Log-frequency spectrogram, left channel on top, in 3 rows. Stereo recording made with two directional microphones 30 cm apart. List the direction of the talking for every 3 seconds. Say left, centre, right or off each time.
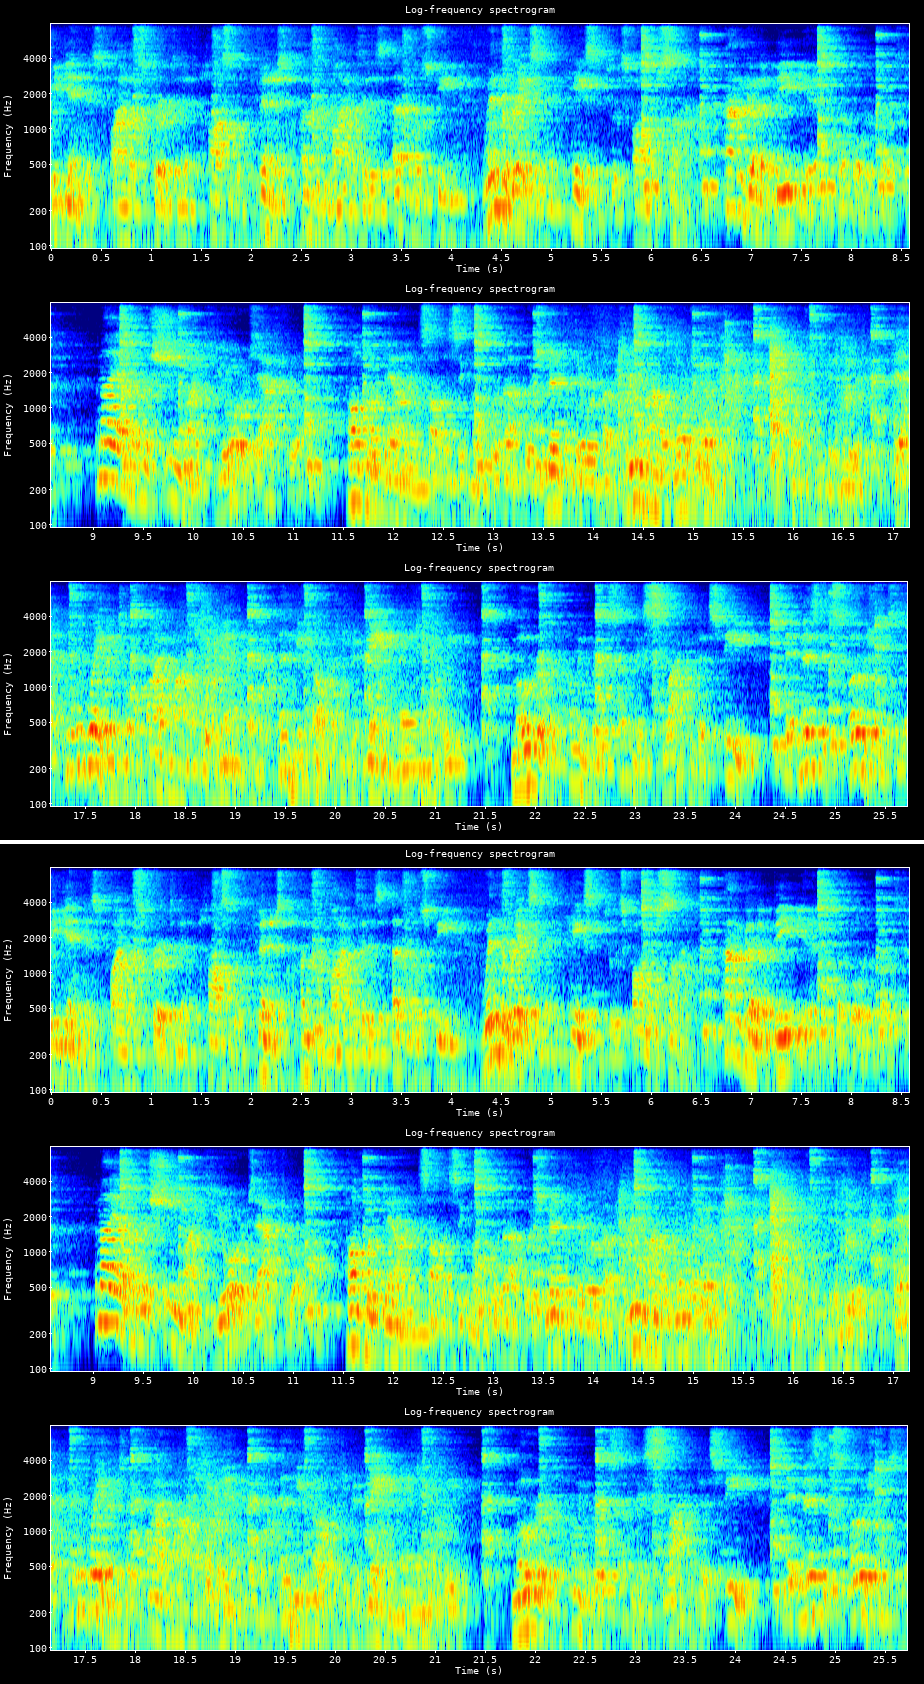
right, right, right, right, centre, left, left, left, left.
